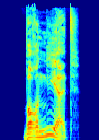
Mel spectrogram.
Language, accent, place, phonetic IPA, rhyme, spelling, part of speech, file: German, Germany, Berlin, [bɔʁˈniːɐ̯t], -iːɐ̯t, borniert, adjective, De-borniert.ogg
- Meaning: narrow-minded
